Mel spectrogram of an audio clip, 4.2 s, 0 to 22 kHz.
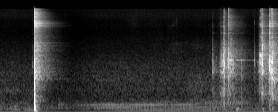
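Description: Crisp click of a CZ P10 C pistol trigger breaking, a single sharp snap near the mic, followed after a pause by a couple of lighter mechanical clicks as the trigger resets.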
